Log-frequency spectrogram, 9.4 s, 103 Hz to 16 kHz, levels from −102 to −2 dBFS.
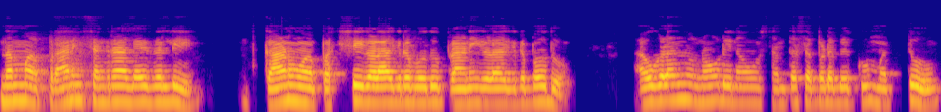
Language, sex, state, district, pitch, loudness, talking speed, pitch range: Kannada, male, Karnataka, Bijapur, 160 Hz, -16 LUFS, 75 wpm, 155-165 Hz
